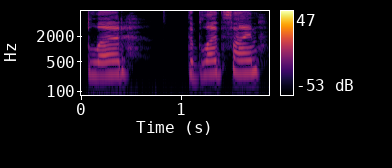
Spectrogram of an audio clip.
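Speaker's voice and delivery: ordinary delivery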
